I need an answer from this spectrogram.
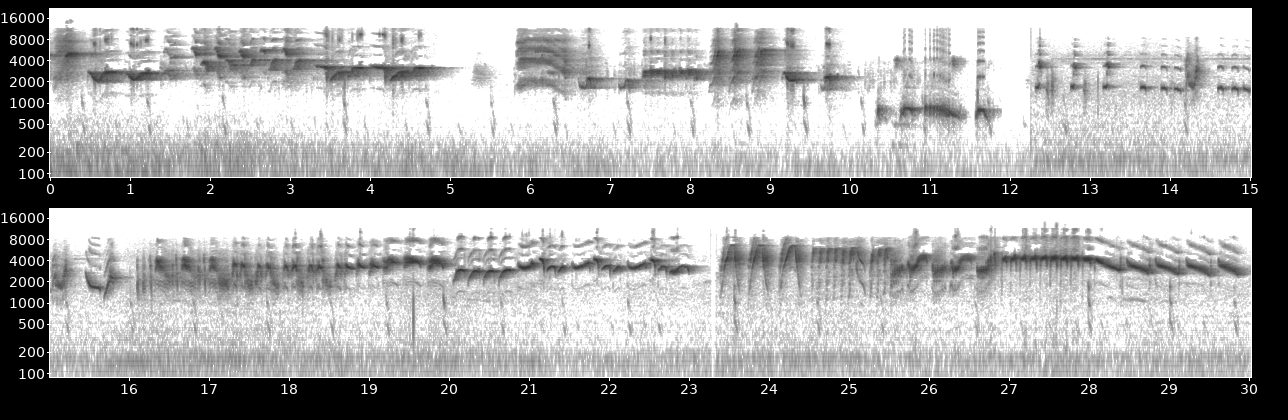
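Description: Birds chirping in quick runs of short high notes, with a brief lower call a little before the middle and a short break just after it.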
